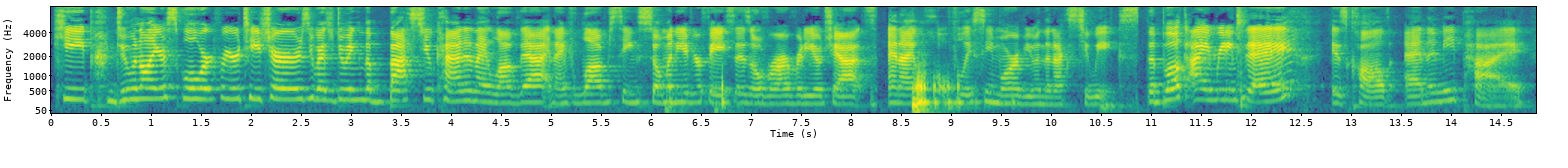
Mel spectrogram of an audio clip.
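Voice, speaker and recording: A woman's voice: mid-range voice, normal speed, a crowd in the background, rough recording. A woman teacher reading a children's picture book aloud expressively, speaking directly to young listeners and posing questions to them.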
